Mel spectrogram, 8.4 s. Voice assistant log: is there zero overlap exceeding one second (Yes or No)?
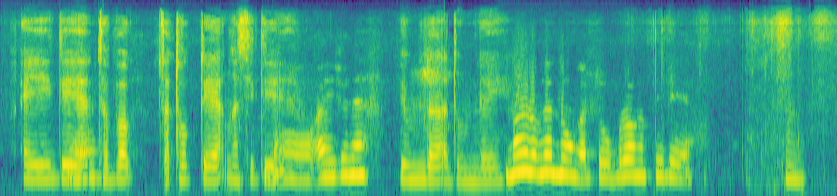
Yes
